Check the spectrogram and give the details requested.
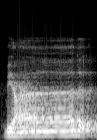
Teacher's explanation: بعاد عین وسط حلق سے ادا کریں گے، لمبا کریں گے، اور وقف دال ساکن پہ قلقلہ ہوگا. ملانے کی صورت میں بعاد دن میں اظہار ہوگا، کیونکہ آگے ارم میں حمزہ آ رہا ہے.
